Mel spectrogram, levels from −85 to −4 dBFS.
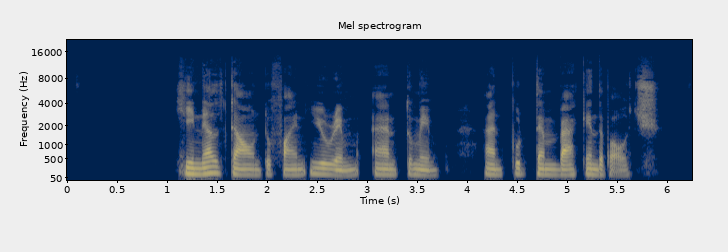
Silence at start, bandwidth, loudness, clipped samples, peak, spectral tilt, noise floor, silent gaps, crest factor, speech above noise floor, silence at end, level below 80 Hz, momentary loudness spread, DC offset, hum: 1.1 s; 14 kHz; -32 LUFS; under 0.1%; -10 dBFS; -5.5 dB/octave; -85 dBFS; none; 22 dB; 53 dB; 0.35 s; -66 dBFS; 8 LU; under 0.1%; none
